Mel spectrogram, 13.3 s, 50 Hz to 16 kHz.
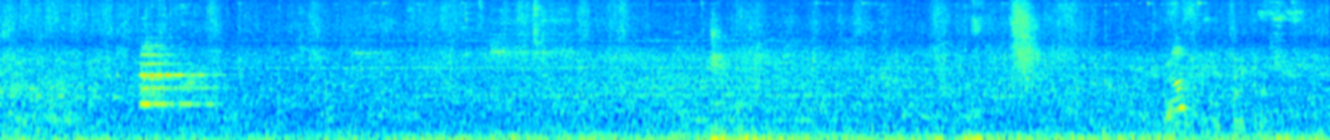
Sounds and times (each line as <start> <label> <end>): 0.0 tourists shopping 13.3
